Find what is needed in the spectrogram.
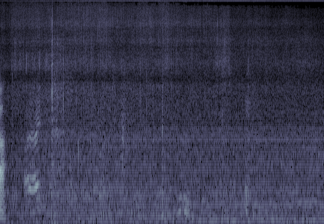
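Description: Faint steady hiss, with a few faint distant voices and a couple of light clicks.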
